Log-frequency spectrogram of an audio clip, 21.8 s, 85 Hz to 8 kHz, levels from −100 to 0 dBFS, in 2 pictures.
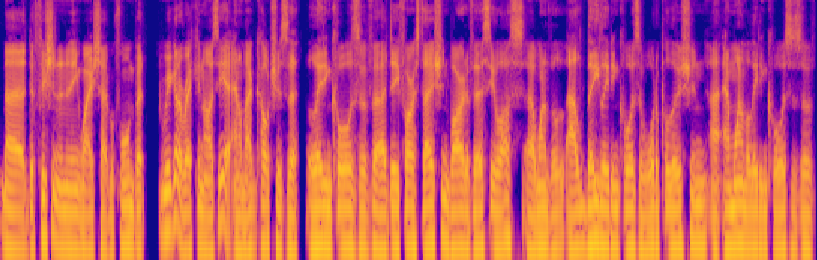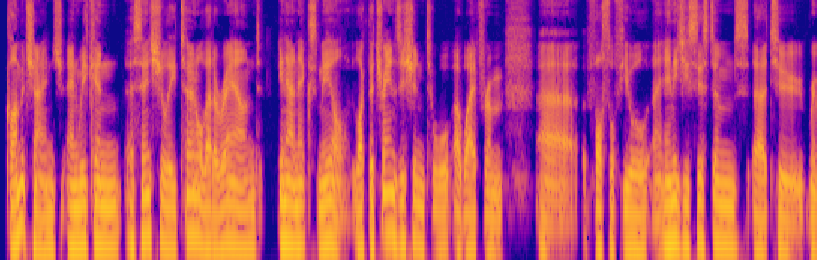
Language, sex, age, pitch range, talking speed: English, male, 30-49, 95-110 Hz, 215 wpm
